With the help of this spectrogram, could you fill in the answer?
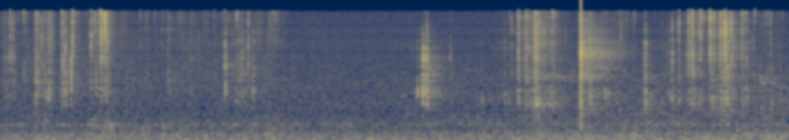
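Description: A metal knife blade scrapes and crumbles the scored surface of a white, oval, solid, dry soap bar held in the hand. Soft, bright, crunchy scratching and crackling come in short bursts over a quiet background, with one sharper snap standing out near the middle.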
